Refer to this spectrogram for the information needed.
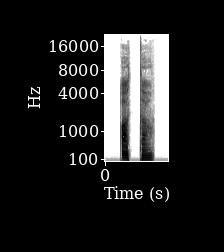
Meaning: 1. third-person singular indicative past definite of ad 2. verbal participle of ad
- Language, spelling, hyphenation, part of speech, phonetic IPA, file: Hungarian, adta, ad‧ta, verb, [ˈɒtːɒ], Hu-adta.ogg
